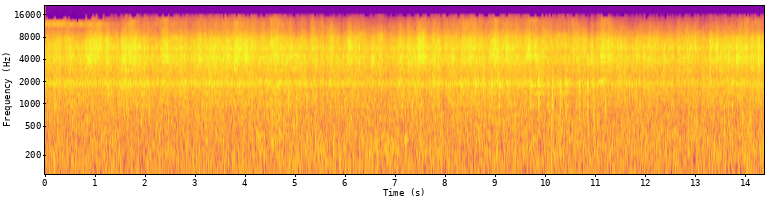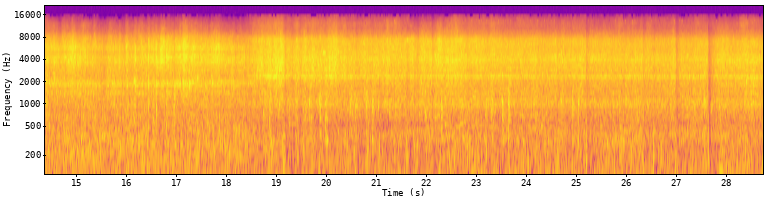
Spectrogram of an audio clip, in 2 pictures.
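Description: Pakistan Express passenger train running at speed: a steady rumble with the wheels clattering over rail joints. A steady high whine joins about two-thirds of the way through.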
